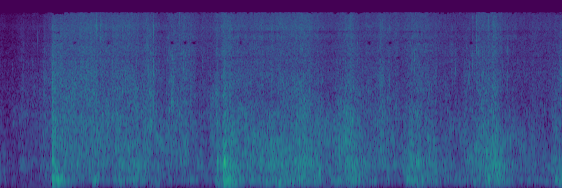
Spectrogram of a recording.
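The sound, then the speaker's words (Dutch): Steady churning and sloshing of water from a pedal boat's paddle wheel as someone pedals, with rhythmic surges roughly every couple of seconds, moderately loud, with some wind noise; the boat is still tied to a rope, on the Leemputten near Groenlo, on a sunny day with blue sky. “Het is alsof je de hele boel aan het leegpompen bent. Ja, zeker. het is een waterfiets, hè?”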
